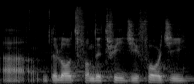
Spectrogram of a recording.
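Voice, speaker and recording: Low-voiced male panelist explaining. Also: little pitch movement, gravelly, darkish tone. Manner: listing items, measured explanation. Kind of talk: panel discussion answer.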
